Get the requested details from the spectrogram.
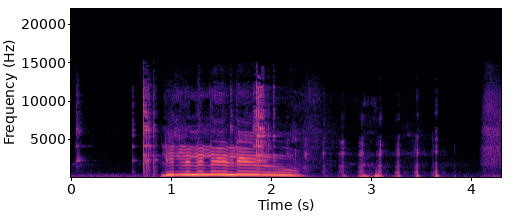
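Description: Glasses clink together in a toast, a couple of bright taps, while a voice lets out a long drawn-out cheer followed by a short burst of laughter.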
